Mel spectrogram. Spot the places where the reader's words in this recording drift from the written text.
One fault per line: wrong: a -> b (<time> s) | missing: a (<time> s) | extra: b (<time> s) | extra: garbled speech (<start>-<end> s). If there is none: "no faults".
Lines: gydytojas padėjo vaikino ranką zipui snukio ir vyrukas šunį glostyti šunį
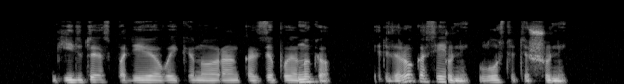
no faults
